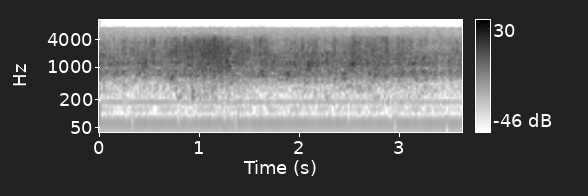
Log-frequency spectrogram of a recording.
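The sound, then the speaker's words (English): Rushing river water churns steadily, with faint splashes of paddles as Moro boatmen paddle a heavily loaded Vinca boat against the swift rapids of a narrow river where it boils out of a narrow gorge through a mountain range; no voices are heard. “Listen to the Moro boatmen as they paddle their heavily loaded Vinca against the swift rapids of the narrow river.”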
